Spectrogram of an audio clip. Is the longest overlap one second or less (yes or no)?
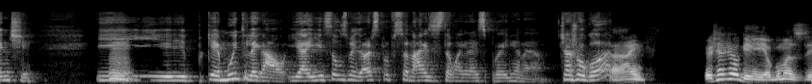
yes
